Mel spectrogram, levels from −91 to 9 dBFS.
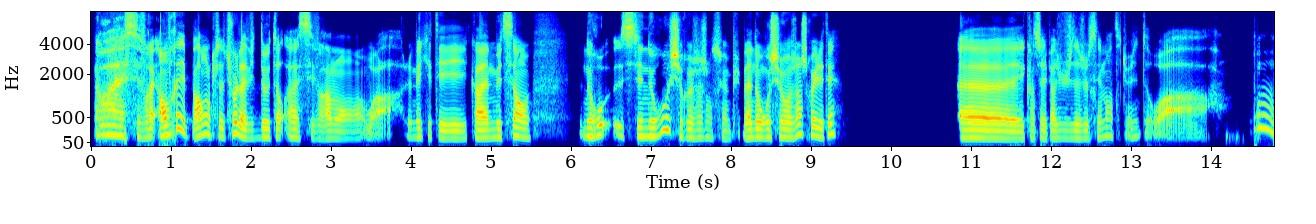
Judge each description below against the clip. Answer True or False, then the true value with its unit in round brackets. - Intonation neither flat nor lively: True (3.5 semitones)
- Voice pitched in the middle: False (130 Hz)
